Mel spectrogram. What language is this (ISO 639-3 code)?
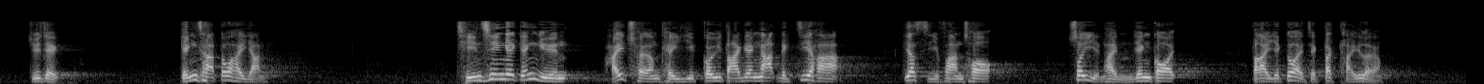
yue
